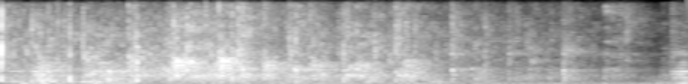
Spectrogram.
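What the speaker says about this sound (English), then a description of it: "A huge round of applause, ladies and gentlemen." An audience applauding for a keynote speaker at an address event, a steady patter of many hands clapping at moderate volume.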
